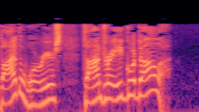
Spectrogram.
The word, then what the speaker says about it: Iguodala: It's Andre Iguodala. G-U, gua.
